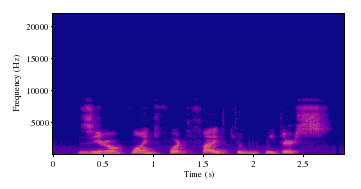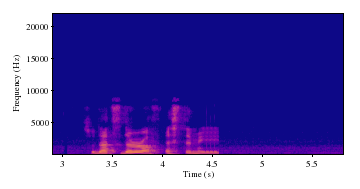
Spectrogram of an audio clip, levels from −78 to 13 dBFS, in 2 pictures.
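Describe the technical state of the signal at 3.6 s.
At 3.6 s the signal is intact, with no audible fault at that point.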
